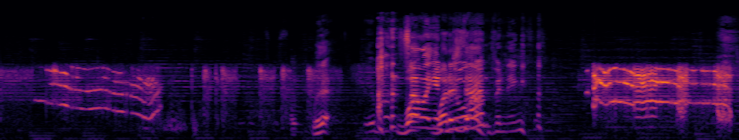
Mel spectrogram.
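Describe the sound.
A contestant's voice imitates a strangled cat, a strained, wailing screech used as his buzzer sound for a quiz showdown. It comes twice, once at the start and again at the end, with people talking in between.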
